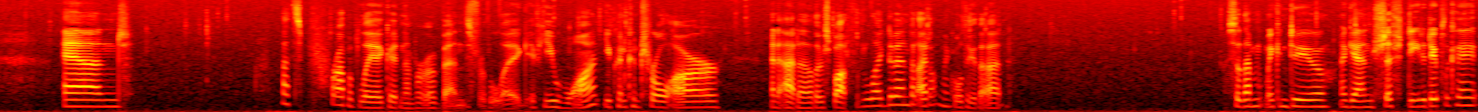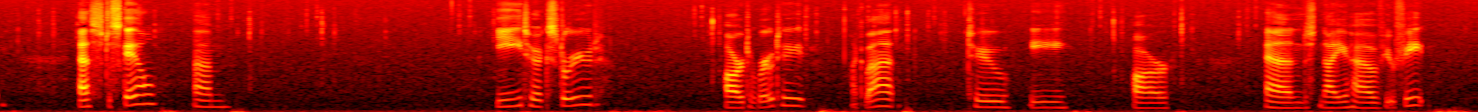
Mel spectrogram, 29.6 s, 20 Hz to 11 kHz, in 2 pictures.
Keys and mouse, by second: 2.2 click, 3.4 g, 5.4 click, 6.2 ctrl+r, 8.2 click, 8.6 ctrl+z, 9.9 2, 11.8-13.5 drag, 13.6 shift+d, 14.6 click, 15.2 s, 15.8 click, 16.0 g, 17.0 click, 17.3 s, 17.9 click, 18.0 g, 19.4 click, 19.9 e, 21.7 click, 21.9 r, 22.8 click, 23.4 click, 23.4 g, 23.8 2, 24.7 e, 25.7 click, 25.9 r, 26.5 click, 26.6 g, 27.3 click.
